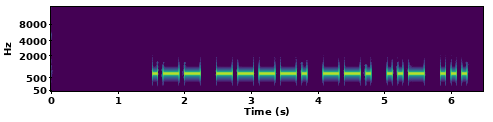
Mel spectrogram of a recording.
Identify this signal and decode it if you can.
Morse code, heard as a keyed tone, about 15 wpm, 700 Hz. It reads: W9GUS
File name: LARK-FD-2022-Log-in-CW-15wpm-700-Hz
